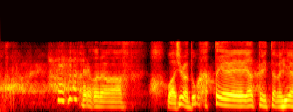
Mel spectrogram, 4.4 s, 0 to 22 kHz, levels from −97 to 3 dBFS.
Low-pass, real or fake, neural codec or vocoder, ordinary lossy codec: 5.4 kHz; fake; codec, 16 kHz, 1 kbps, FunCodec, trained on Chinese and English, 50 frames a second; none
